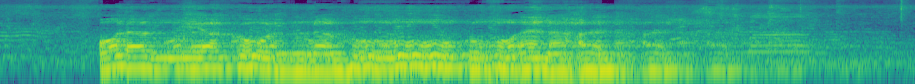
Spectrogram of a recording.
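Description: An elderly man chants in a long, drawn-out voice through a microphone.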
